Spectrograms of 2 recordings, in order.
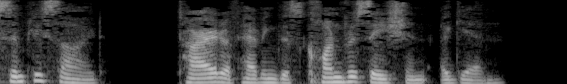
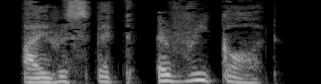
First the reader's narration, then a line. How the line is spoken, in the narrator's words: she replied softly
